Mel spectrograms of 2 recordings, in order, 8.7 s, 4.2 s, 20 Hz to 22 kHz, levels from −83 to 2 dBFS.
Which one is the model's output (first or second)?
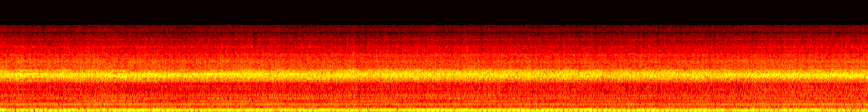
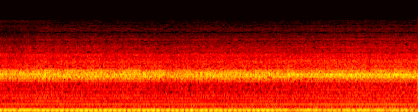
first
